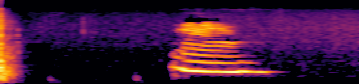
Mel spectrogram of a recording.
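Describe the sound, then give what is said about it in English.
A single drawn-out cat meow from a novelty song being played, clear and sliding downward in pitch for about half a second after a few faint soft taps, with silence afterward. “I'm just gonna play my favorite song since your guys' is so boring. Listen to this.”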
